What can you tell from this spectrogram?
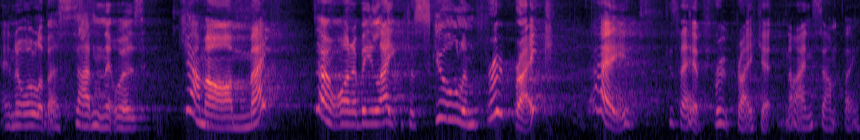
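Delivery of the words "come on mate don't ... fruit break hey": put-on joyous, confident, loud, sing-song Aussie accent. Recalling snapping into a character while wearing a wide-brimmed hat, put-on joyous Aussie accent. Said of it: "confident character with an Aussie accent".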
